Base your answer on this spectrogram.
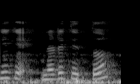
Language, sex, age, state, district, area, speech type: Kannada, female, 30-45, Karnataka, Davanagere, rural, spontaneous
